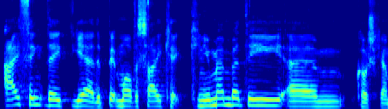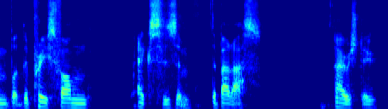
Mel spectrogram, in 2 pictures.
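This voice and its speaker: Guy on a podcast, gravelly and croaky, lots of ums and slang, dry sound. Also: on the high side, fairly even intonation, brisk, no echo. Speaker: podcast co-host. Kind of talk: casual podcast chat.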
